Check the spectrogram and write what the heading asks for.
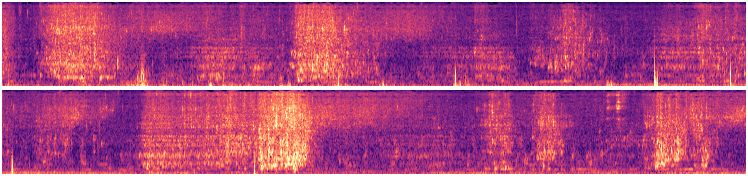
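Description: Small, gentle waves lapping in over a shallow sandy, pebbly shore, each wash swelling and draining away every few seconds. A few sharp clicks stand out near the middle.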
